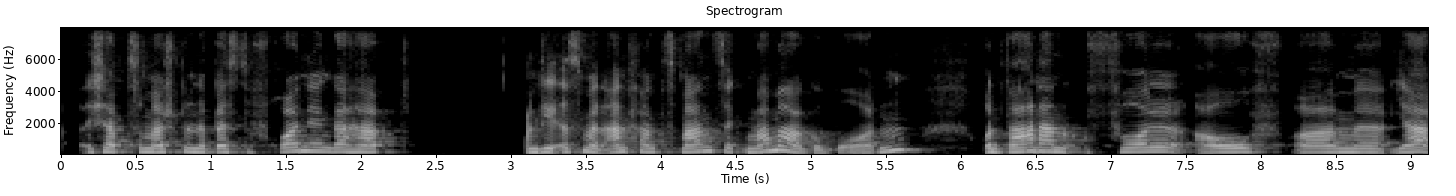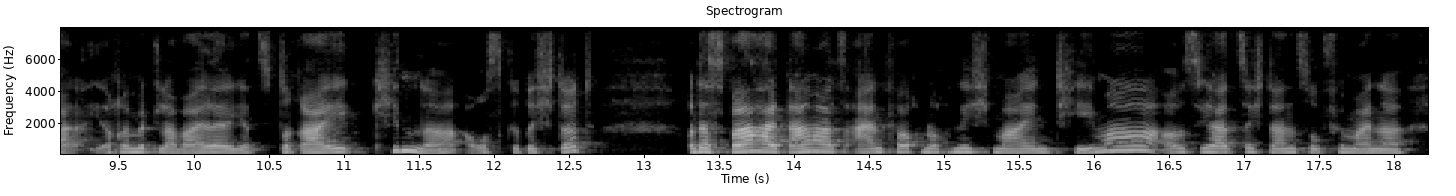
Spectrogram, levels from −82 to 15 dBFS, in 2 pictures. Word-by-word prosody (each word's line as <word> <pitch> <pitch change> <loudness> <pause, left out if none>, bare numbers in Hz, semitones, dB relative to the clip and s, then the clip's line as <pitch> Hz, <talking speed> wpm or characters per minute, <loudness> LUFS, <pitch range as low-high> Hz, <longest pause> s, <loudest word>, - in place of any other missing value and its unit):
Ich 200 +2 -5
habe 220 0 +3
zum 220 0 -2
Beispiel 215 +1 +1
'ne 200 -1 +1
beste 205 0 -1
Freundin 245 +2 0
gehabt 215 -1 0 0.7
und 195 +1 +2
die 205 - +5
ist 220 +3 -3
mit 210 -3 +3
Anfang 215 0 +1
20 220 +1 0
Mama 250 +4 +4
geworden 225 - -4 0.4
und 215 -1 0
war 225 +3 +7
dann 235 -3 +3
voll 230 +5 -2
auf, 215 +1 0
ähm, 195 -1 0
ja, 215 +3 +2
ihre 195 - -5
mittlerweile 185 -2 -1
jetzt 170 -1 -7
3 190 +2 +1
Kinder 240 -12 -1
ausgerichtet. 185 +6 -6 0.6
Und 205 +3 0
das 225 -1 +2
war 230 +3 +9
halt 220 -2 +5
damals 225 +1 +3
einfach 215 +1 -2
noch 200 -1 -4
nicht 205 0 -3
mein 185 0 -3
Thema. 250 +10 0
Aber 200 +2 -4
sie 205 0 -3
hat 190 0 -1
sich 210 -1 -6
dann 190 0 -3
so 190 -1 -7
für 190 +2 -9
meine 180 -1 -2
210 Hz, 155 wpm, -24 LUFS, 190-225 Hz, 0.7 s, war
